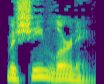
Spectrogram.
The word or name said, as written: Machine learning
